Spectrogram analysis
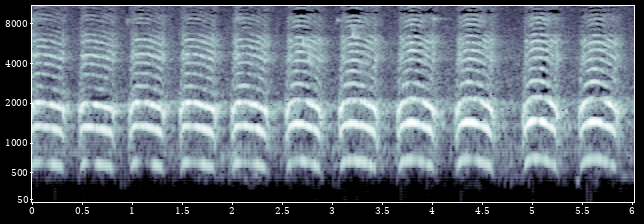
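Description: A laughing falcon gives loud, hoarse, arched notes repeated steadily, nearly two per second, in a long ringing series with no other sounds.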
